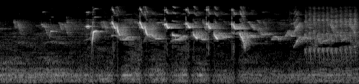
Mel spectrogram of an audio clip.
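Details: Saffron finch from a breeding aviary singing in the CT sistemático style: a lively burst of sharp, high chirps packed closely for about a second and a half, over a steady background chatter of many other birds.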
